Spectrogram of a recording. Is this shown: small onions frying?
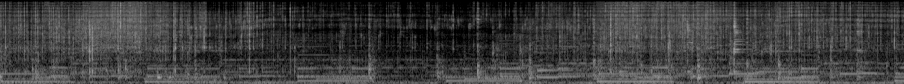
yes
